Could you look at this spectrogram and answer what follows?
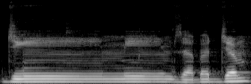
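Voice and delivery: slow, with the م in جم unnasalized; slow drill; no ghunna. Shown as a demonstration. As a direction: keep جم clean without nasal hum. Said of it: "یہاں غنہ نہیں ہوگا".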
